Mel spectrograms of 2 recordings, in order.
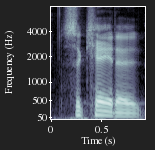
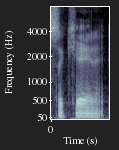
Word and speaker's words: Sequeira: No, it's pronounced Cicada. It's a Portuguese surname.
